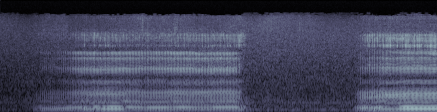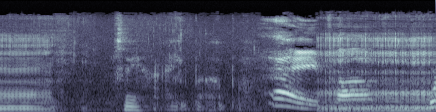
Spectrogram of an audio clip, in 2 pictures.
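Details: Part-Rottweiler growling at its sibling indoors; two deep, steady rumbling growls of about two seconds each, followed by a person speaking and questioning the dog.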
